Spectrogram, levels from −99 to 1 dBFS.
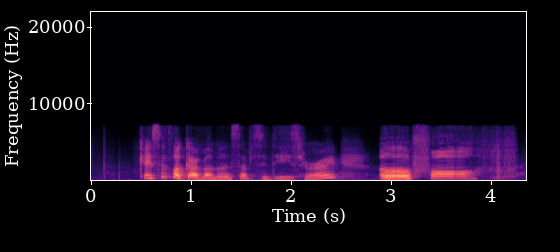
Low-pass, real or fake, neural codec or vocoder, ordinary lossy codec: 7.2 kHz; fake; codec, 16 kHz, 1 kbps, X-Codec, HuBERT features, trained on LibriSpeech; none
